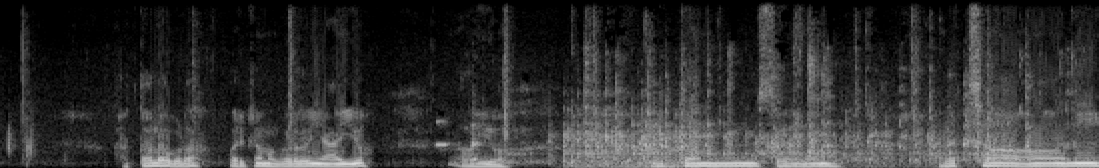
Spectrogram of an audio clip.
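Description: A bell rings loudly as prayer wheels are turned by hand.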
